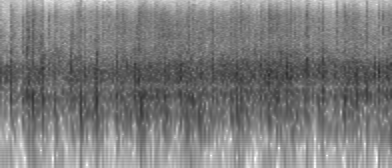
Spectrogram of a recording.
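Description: Audience applause for a theatre cast and team at an interview event, a dense, steady clapping that fills the whole moment without pause.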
